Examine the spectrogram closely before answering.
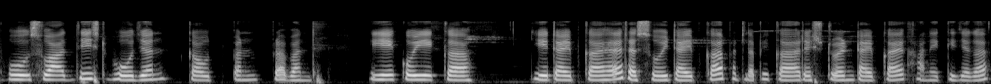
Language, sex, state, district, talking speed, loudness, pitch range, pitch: Hindi, female, Bihar, West Champaran, 170 wpm, -17 LUFS, 195-220 Hz, 205 Hz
